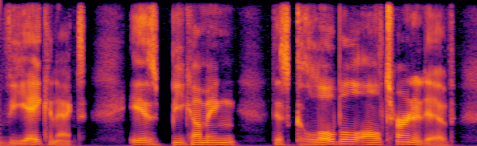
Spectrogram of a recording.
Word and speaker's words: VA Connect: And just to be clear on the pronunciation for everyone listening, it is VA Connect.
